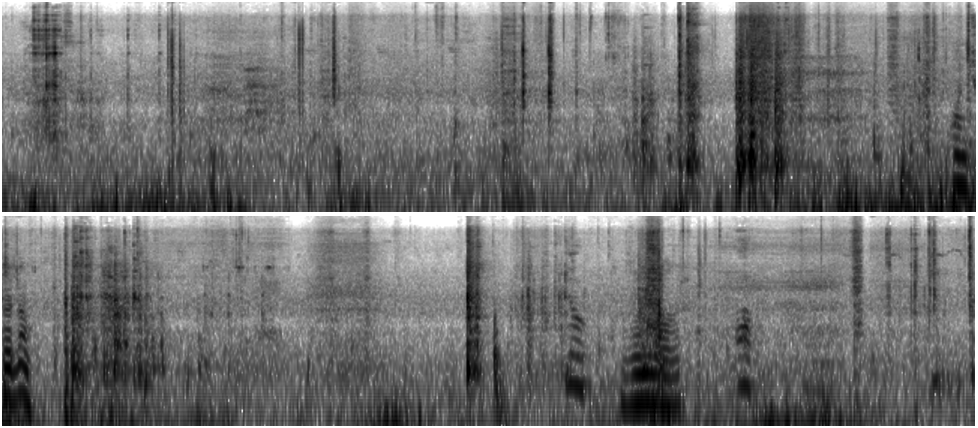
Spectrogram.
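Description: Metal parts click and clink as a water pump is handled on an engine.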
